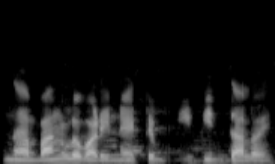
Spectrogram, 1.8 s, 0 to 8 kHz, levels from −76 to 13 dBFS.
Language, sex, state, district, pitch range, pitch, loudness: Bengali, male, West Bengal, Paschim Medinipur, 115-135 Hz, 125 Hz, -19 LUFS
